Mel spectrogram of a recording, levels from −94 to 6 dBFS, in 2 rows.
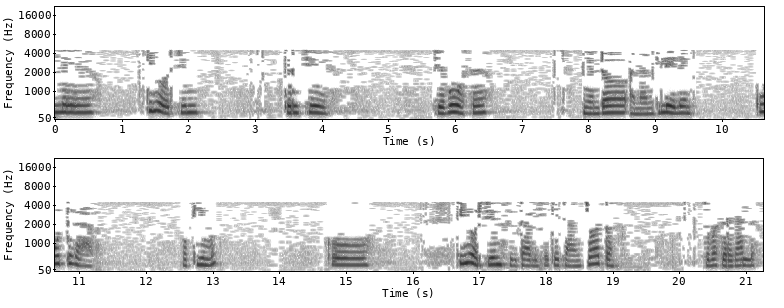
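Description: From start to finish the speech carries heavy MP3 compression artefacts, and the likely cause is a very starved encode, the kind you'd get at something like 8 kbps. Everything above 4.5 kHz is simply gone, so the s sounds lose their bite and the whole thing sounds dull and boxed-in. Underneath that, weak frequency lines keep flickering in and out between frames, giving a watery, swirly texture with little metallic chirps, and consonant attacks come out smeared rather than crisp.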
